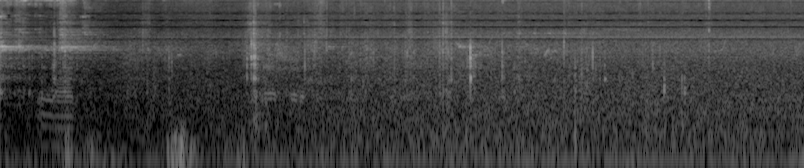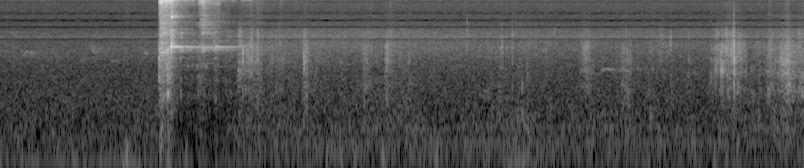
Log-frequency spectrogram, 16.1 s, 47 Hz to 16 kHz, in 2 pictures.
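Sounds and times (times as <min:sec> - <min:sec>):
disc hitting metal basket: 0:00.0 - 0:01.2, 0:09.6 - 0:10.8
chains rattling: 0:00.0 - 0:01.3, 0:09.6 - 0:10.9.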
